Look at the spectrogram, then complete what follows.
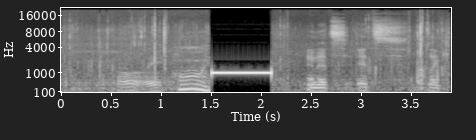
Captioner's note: beep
